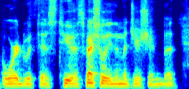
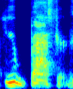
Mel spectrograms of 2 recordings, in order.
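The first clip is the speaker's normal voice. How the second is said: high, soft mock-accusing jab; playful jealous curse, not real anger; mock outrage; 13 semitones higher, 5 dB quieter than usual. Envious buddy mock-cursing the photographer's luck, high and soft. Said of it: "he's like".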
